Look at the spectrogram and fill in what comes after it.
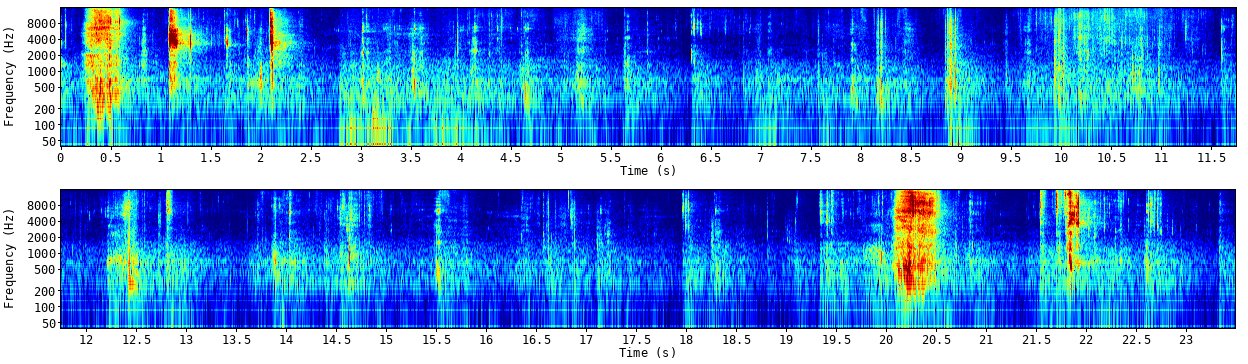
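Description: Close-up eating sounds: biting into and chewing fried chicken and beef on the bone, with crunching and wet mouth noises at irregular intervals. The loudest bites come about a second in and twice near the end.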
